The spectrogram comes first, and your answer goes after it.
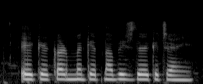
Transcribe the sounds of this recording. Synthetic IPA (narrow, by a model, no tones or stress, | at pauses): eːkekəɽmẽkɪt̪nabʱɪd͡ʒd̪oeket͡ʃaːɦẽ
